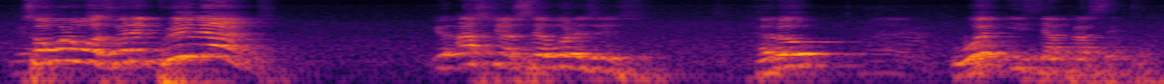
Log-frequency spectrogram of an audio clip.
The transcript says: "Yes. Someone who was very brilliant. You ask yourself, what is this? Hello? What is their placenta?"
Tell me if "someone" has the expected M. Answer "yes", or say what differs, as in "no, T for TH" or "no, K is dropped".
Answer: no, M is dropped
